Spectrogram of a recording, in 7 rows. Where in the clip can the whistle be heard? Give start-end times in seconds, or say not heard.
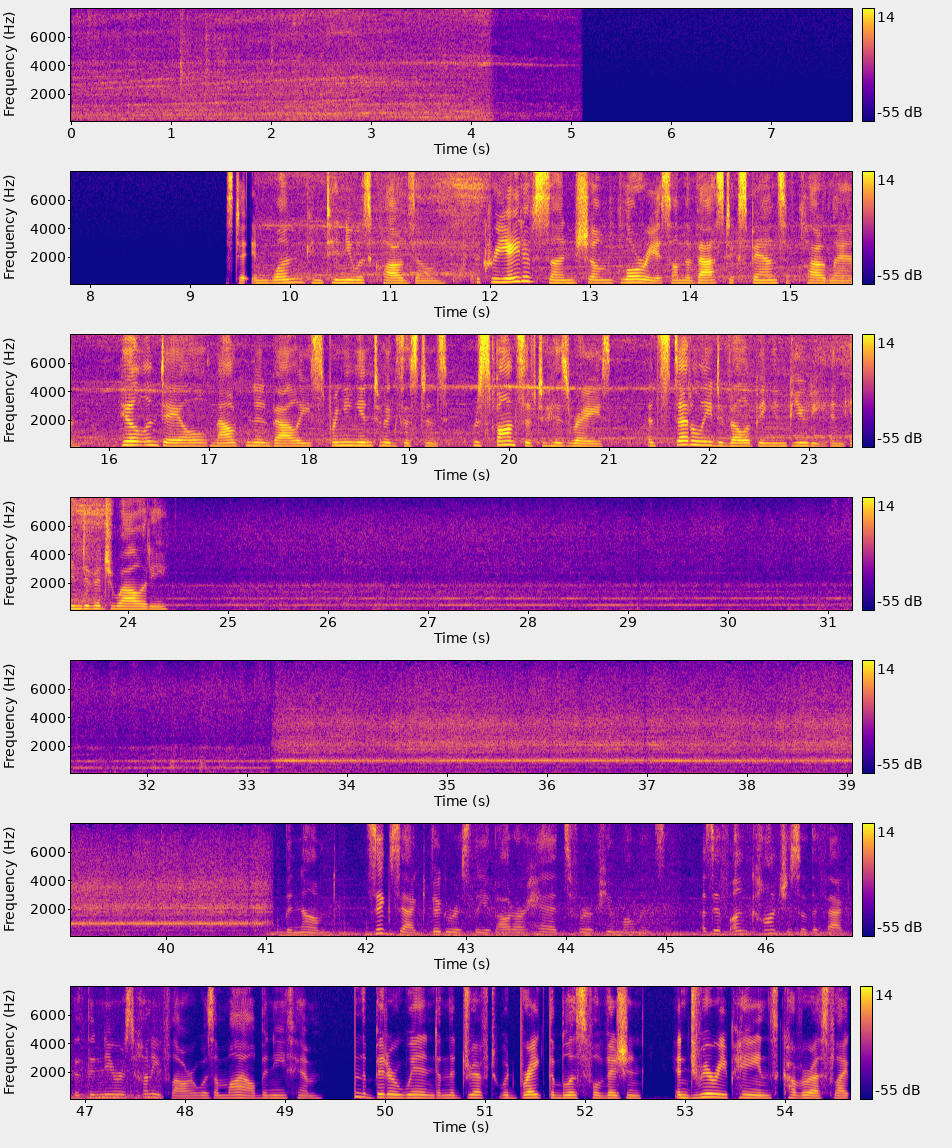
not heard.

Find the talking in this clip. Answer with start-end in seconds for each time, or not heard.
9.3-24.4, 41.1-54.6.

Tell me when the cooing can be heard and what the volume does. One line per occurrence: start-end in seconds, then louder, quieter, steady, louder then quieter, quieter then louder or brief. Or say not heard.
not heard.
